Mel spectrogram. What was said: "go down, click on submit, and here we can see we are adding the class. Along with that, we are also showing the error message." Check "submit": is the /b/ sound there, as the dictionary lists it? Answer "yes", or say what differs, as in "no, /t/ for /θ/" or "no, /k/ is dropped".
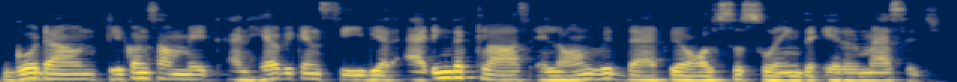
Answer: no, /b/ is dropped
